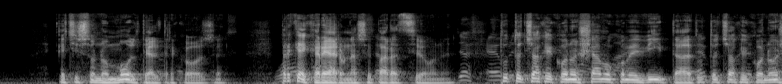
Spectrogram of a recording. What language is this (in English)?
Italian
